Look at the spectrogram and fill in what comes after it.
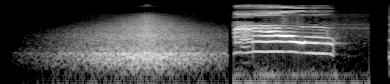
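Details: A cat, one of several house cats being fed yogurt by their owner, gives one steady, drawn-out meow lasting about a second, after a swelling whooshing sound effect.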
